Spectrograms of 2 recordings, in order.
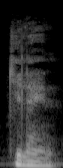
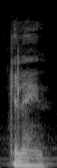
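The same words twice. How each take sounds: The two takes are said the same way.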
